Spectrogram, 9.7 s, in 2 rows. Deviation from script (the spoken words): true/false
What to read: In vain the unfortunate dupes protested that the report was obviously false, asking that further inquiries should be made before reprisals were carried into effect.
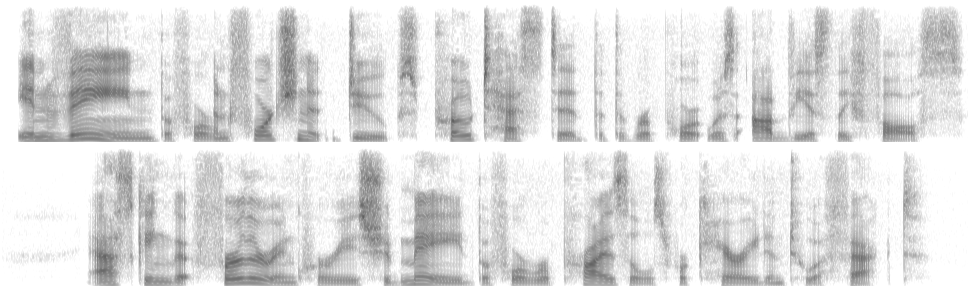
true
